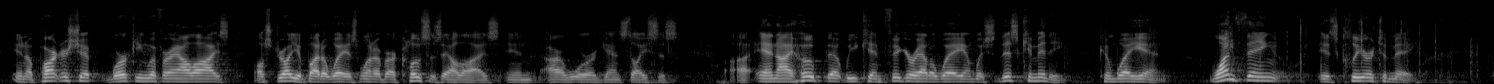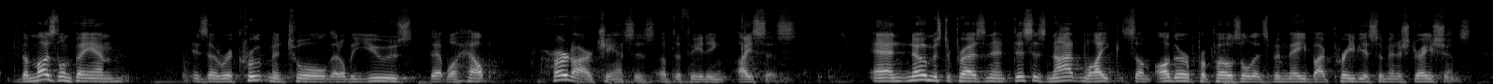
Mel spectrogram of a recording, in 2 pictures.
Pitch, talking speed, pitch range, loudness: 140 Hz, 165 wpm, 125-155 Hz, -30 LUFS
